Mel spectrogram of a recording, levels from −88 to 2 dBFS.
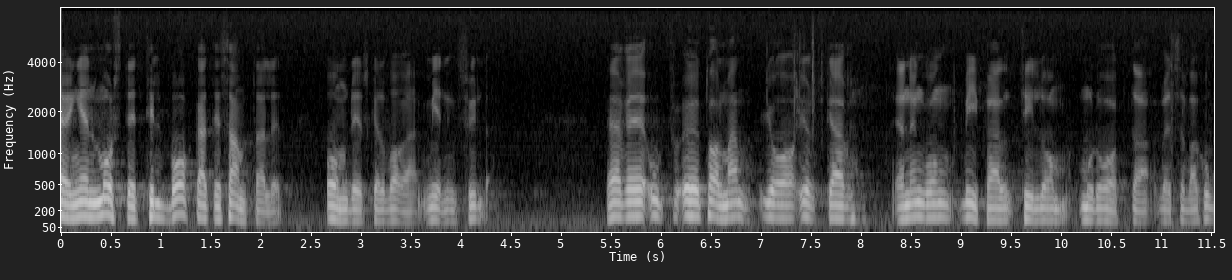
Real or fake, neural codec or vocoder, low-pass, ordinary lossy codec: real; none; none; none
